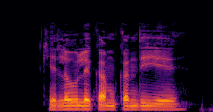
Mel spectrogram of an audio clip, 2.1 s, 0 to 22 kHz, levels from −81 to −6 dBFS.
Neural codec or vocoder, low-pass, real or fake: none; 9.9 kHz; real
